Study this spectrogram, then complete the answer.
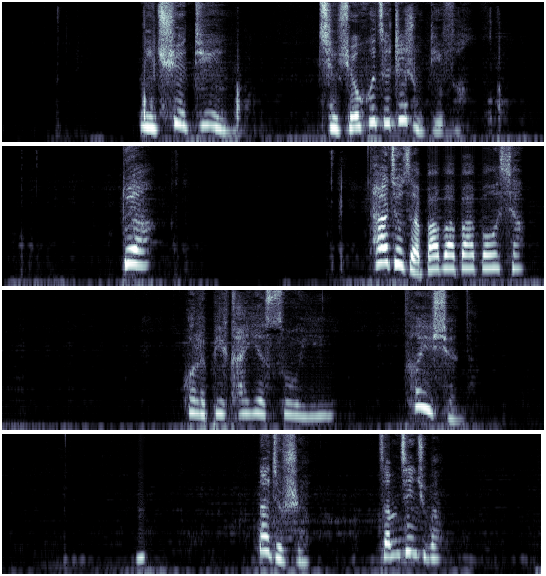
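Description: A young woman speaks calmly and closely.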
